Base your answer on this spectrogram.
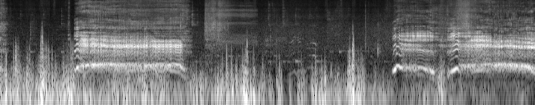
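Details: Camel giving two long, loud, harsh bellowing roars, each about two seconds, separated by rumbling gurgles and clicking throat noises.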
